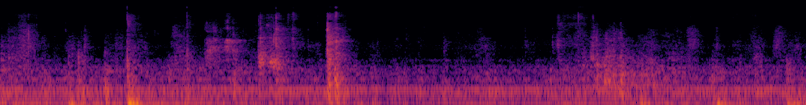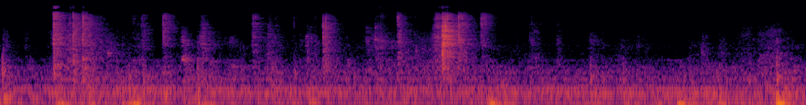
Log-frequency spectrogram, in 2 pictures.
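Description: Irregular light thuds, taps and clicks from a person and a dog moving about on a rug, with rustles of handling a treat cup and pouch.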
